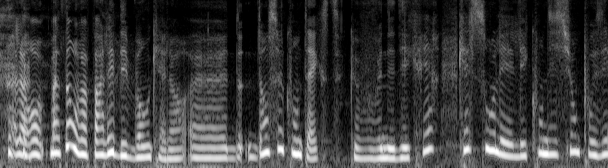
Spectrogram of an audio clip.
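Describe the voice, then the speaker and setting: This woman has an ordinary speaking voice, a medium pitch, lively intonation and a fairly quick pace, recorded dry and close with no echo. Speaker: podcast host. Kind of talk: interview questions.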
